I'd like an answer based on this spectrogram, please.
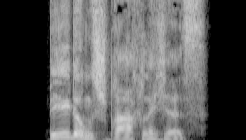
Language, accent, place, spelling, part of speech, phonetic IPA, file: German, Germany, Berlin, bildungssprachliches, adjective, [ˈbɪldʊŋsˌʃpʁaːxlɪçəs], De-bildungssprachliches.ogg
- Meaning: strong/mixed nominative/accusative neuter singular of bildungssprachlich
